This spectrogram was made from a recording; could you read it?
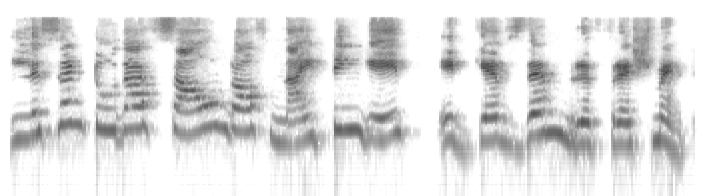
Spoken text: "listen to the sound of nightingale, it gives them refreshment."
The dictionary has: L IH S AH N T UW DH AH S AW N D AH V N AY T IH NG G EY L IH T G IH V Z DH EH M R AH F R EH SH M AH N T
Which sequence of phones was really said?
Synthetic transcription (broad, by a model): L IH S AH N T UW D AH S AW N D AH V N AY T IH NG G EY N IH T G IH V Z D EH M R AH F R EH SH M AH N T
